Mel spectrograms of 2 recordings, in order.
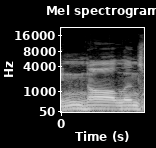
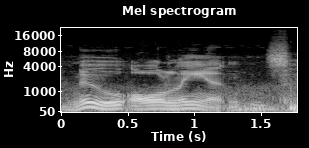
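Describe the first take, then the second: First: The name is squeezed into a short, clipped form. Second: The name is said in its full, longer form. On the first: This is how outsiders imagine locals say it. The speaker calls it wrong. "I'm only saying Nolans for those of you out there who seem to think that that is how us from Louisiana pronounce it" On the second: This is how locals actually say it. The speaker calls it right. "We do indeed pronounce it New Orleans"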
